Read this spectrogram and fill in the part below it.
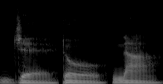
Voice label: "jetona", concat syllables; Affixing experiment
